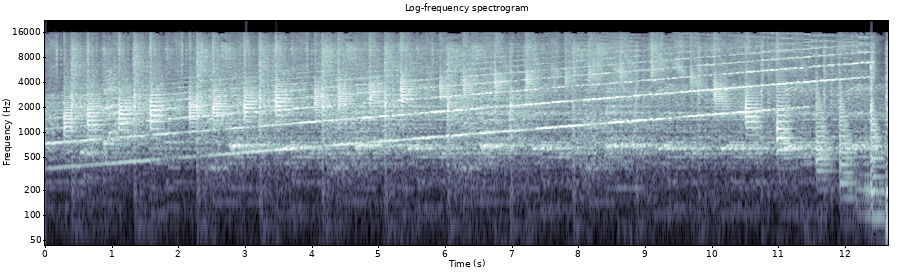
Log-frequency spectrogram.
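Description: Electronic dance music build-up in a DJ remix mix: a long synth sweep rises steadily in pitch over a fast, even percussion pattern with the bass cut out.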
